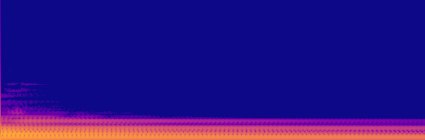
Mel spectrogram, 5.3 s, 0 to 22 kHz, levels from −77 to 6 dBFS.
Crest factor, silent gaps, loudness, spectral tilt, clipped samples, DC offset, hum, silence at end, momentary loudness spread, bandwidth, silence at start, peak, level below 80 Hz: 14 dB; none; -21 LUFS; -14.5 dB/octave; under 0.1%; under 0.1%; 60 Hz at -65 dBFS; 0 s; 12 LU; 0.8 kHz; 0 s; -4 dBFS; -20 dBFS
